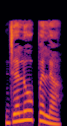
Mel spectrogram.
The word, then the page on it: ಜಲೋಪಲ: jalōpala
